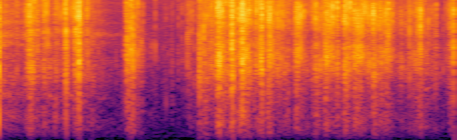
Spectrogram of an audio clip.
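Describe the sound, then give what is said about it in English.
Crisp crinkling and rustling of paper shaken inside a bag to demonstrate a random process, a continuous irregular burst of crackles with brief pauses between shakes. “So I have this bag, all right? This is random process.”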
